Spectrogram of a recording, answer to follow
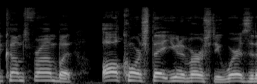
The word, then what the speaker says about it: Alcorn: more just for fun where is it spelled a l chord but i'm not gonna say it like that it's all corn i don't know where the w comes from but alcorn state university where is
